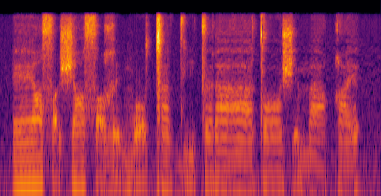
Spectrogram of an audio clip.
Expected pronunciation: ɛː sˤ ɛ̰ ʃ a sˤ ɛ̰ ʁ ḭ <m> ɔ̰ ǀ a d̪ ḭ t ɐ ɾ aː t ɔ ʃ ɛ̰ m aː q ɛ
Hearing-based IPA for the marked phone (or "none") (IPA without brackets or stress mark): m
